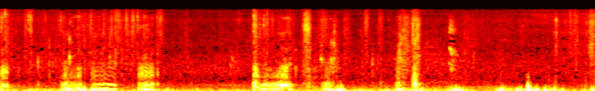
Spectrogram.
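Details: Small dogs in play growl in short, rough, low bursts separated by brief pauses, some carrying a slightly higher whining edge, mixed with scuffling noises.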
